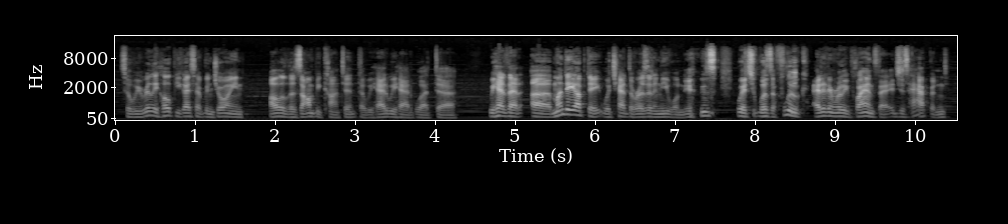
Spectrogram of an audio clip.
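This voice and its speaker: A man's voice: medium pitch, expressive, a little fast, fairly bright tone, no echo, soft background music. A man chatting casually as a podcast host, rambling and a little hesitant. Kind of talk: casual chat.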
